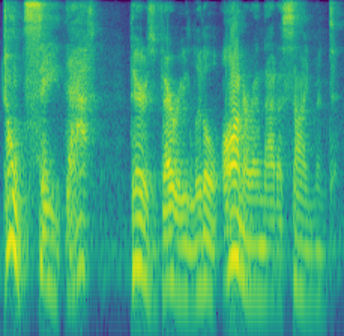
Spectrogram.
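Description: A man's voice: on the low side, expressive, unhurried, a bit bright. A man voicing a stern mother in an audiobook, firm and emphatic as she instructs her child. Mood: sharp.

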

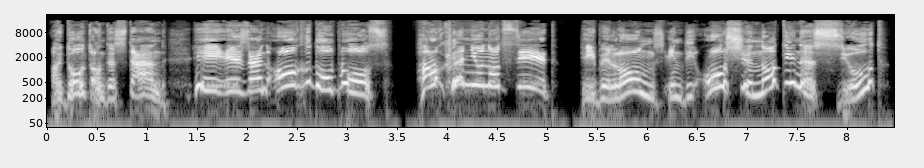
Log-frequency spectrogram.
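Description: An actor playing a crazed, vengeful chef, a melodramatic video game villain who rants and threatens in clipped, broken English. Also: male voice, very high-pitched, very animated, unhurried, vocal fry, few pauses, fairly bright tone, dry recording, studio quality, exaggerated voice. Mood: exasperated, vengeful. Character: crazed, vengeful chef obsessed with exposing an octopus. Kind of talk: over-the-top comedic video game villain acting.

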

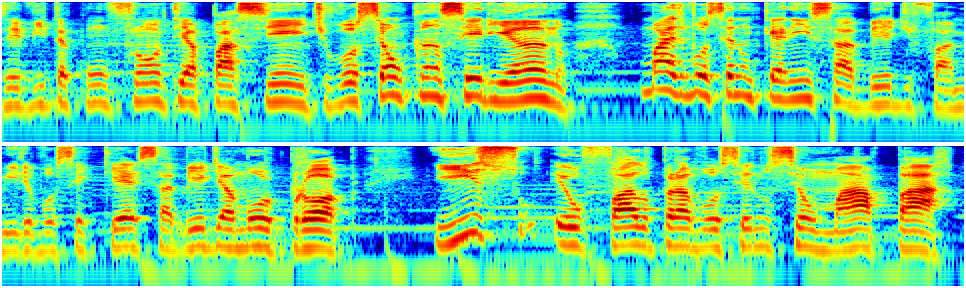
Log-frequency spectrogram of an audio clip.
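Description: A man in his thirties with a Brazilian Portuguese accent, reading a daily horoscope and pitching readings in a chummy, coaxing way that leans on pet names for the listener. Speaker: horoscope channel host. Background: light background music.

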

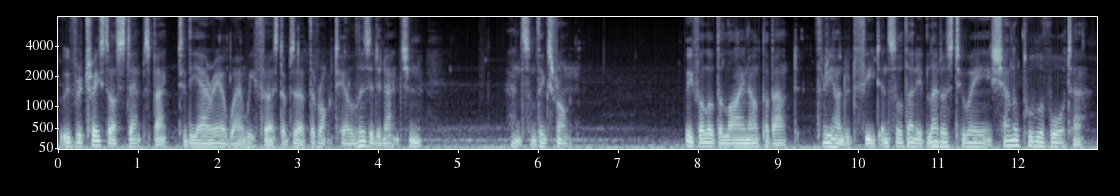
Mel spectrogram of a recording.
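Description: A man playing a shaken scientist who records a tense log deep inside a cave. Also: fairly even intonation, moderate pace, a little hiss or hum. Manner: low hushed whispering, tense. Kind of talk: horror audio drama narration.

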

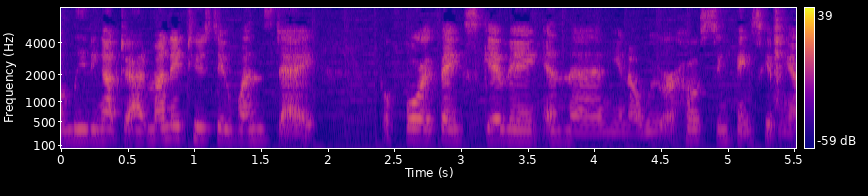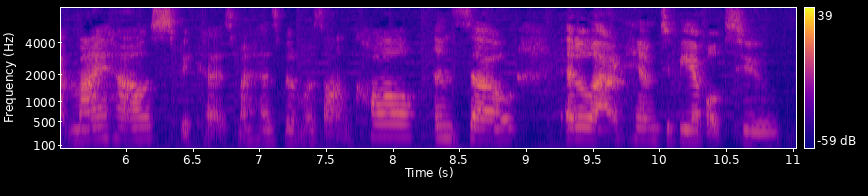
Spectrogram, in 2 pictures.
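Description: A woman's voice: on the low side, gravelly, fairly bright tone. A young woman with a stuffy, congested voice, chatting casually and rambling with fillers as she does a makeup tutorial at home, close to the camera. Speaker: beauty vlogger. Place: small room at home, indoors.

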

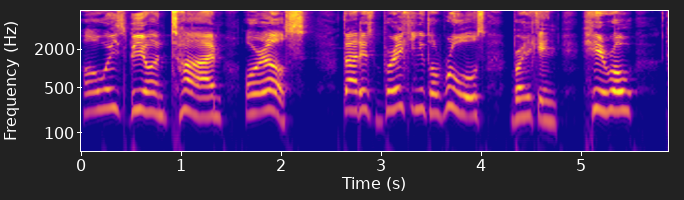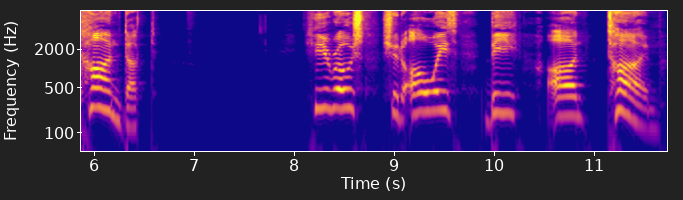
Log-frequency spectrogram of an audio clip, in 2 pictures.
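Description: Guy doing strict anime class prez teen boy, earnest n stiff, kinda high voice, talks slow, lecturing in an audio roleplay. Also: lively intonation, clear, resonant tone. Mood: indignant. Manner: formal, preachy, exasperated, stiff phrasing. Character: strict, earnest teenage male class president, hero student. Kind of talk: ASMR character audio roleplay monologue.

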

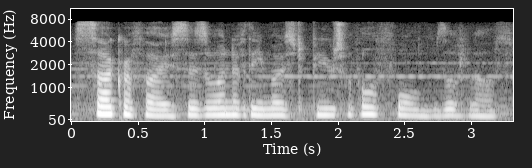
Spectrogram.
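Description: A woman voicing an ancient, kindly enchantress and old teacher, speaking slowly and fondly. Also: fairly low pitch, steady tone, mellow, slightly rough, lo-fi sound, faint music behind. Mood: gentle.

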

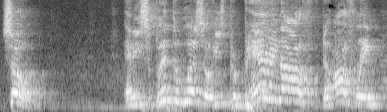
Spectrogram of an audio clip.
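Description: A middle-aged man preaches in a very high voice, reading scripture and driving his points home with sudden shouts. He speaks into a handheld mic in a large church hall, heard from a distance with a roomy echo. The congregation murmurs faintly behind him. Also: animated, slow pace. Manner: emphatic, bursts into shouted lines. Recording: echoey hall, heard from afar. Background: congregation responding.

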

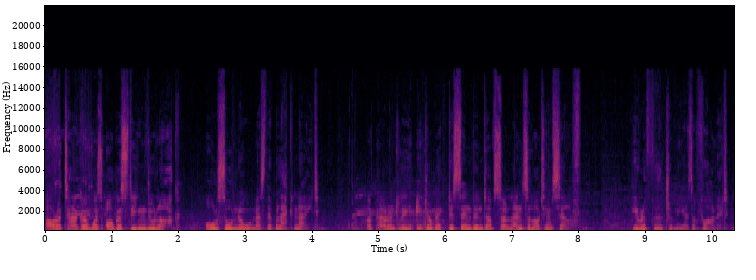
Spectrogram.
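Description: An actor playing a noble superhero king who narrates his quest in a grave, formal, measured way for a video game. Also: lowish voice, close to an everyday voice. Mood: wary, grave. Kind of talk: scripted dramatic game narration. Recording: music behind the voice.

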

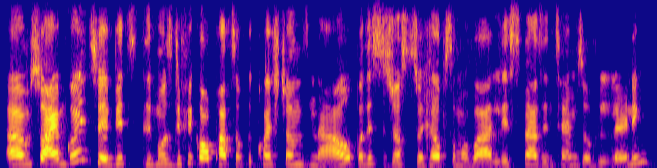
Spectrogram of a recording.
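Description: A woman's voice: mid-range voice, a little fast, no room sound. A young woman hosting a conversational interview over a video call. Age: young adult. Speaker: interviewer, host. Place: indoors, close to the device, dry sound. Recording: dull lo-fi video-call audio.

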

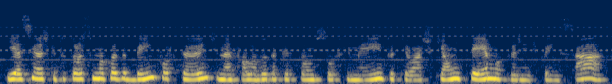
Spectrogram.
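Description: A woman's voice: mid-range voice, fairly even intonation, fast, warm tone, husky. A woman, a psychologist reflecting aloud in a panel discussion, hesitant and full of tag questions, heard over a video call. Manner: reflective, many hesitations and "né" tags. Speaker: psychologist in a migration project. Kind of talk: thoughtful spoken reply in a panel discussion. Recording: dull lo-fi video call audio with faint hum.

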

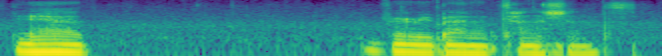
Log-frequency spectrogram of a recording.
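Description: A man playing a timid, gentle young catboy in an ASMR roleplay, speaking hesitantly with stammers. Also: low voice, takes it slowly, low-quality recording. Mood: sad, confiding. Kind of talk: soft-spoken ASMR roleplay. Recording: steady rain noise behind voice. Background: rain.

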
